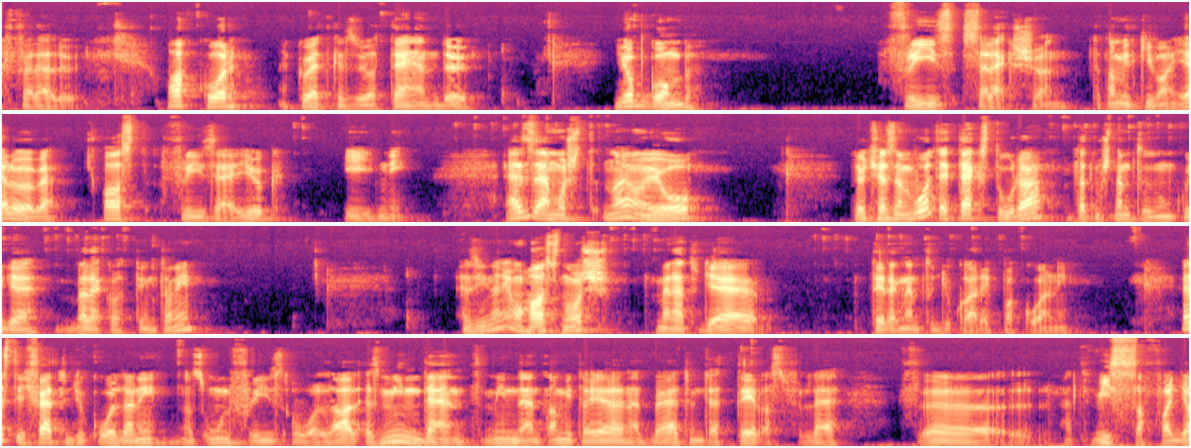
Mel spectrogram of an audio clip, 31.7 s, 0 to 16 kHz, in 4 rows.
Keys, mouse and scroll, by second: 0.0-0.4 scroll up 1, 0.4 middle click, 0.5 Delete, 0.8 middle click, 1.2 click, 2.7 scroll up 1, 2.9 alt+middle click, 4.1 right click, 9.8 click, 12.1-14.6 alt+middle drag, 14.9 click, 17.7-18.4 scroll up 1, 18.5-19.7 alt+middle drag, 19.8 click, 23.7 right click, 28.6 click, 30.5-31.2 alt+middle drag.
